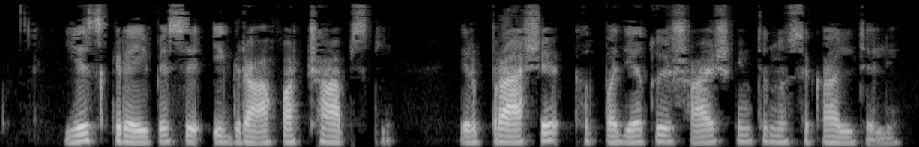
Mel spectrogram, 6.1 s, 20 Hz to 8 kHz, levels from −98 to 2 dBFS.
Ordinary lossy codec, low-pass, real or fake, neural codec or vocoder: MP3, 32 kbps; 7.2 kHz; real; none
